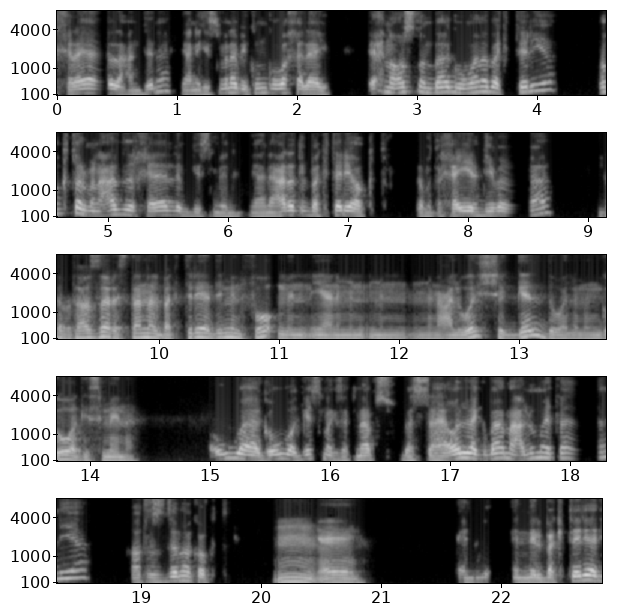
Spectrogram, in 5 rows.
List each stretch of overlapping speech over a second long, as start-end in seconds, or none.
none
